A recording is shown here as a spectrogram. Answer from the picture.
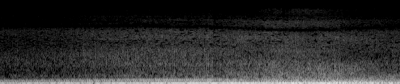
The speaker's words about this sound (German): Das war das erste Auto seit einer halben Stunde. Auf der L293 zwischen Biesenthal und Eberswalde.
